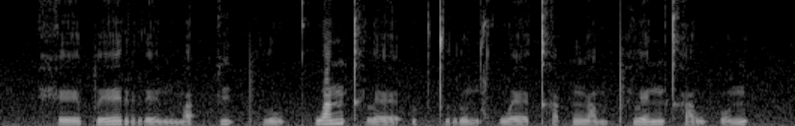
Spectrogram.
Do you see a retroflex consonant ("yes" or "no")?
no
